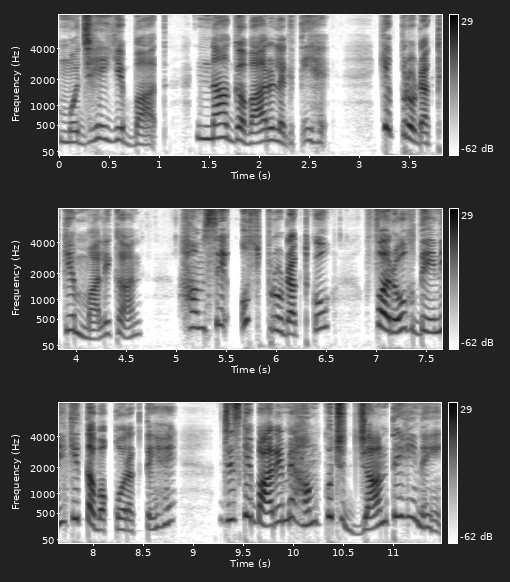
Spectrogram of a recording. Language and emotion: Urdu, disgusted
